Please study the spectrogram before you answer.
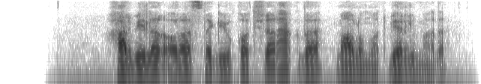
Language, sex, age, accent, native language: Uzbek, male, 25-34, Qashqadaryo, Uzbek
